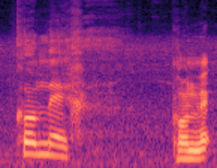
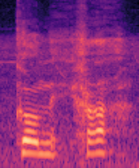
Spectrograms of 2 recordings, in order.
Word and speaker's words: Coneja: Because in Spanish, how you pronounce it? Coneja. Huh? Coneja.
